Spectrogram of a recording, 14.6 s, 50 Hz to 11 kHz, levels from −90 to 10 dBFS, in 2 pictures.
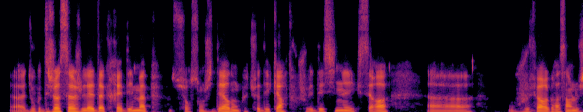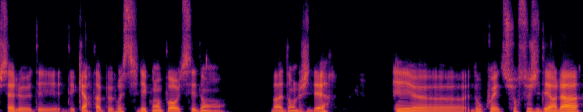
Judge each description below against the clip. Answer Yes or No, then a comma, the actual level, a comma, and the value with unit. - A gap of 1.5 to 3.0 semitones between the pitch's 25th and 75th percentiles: Yes, narrow, 2.4 semitones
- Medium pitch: No, low, 125 Hz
